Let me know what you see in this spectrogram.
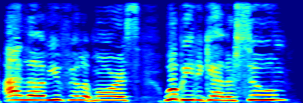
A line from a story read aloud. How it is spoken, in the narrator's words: yells back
